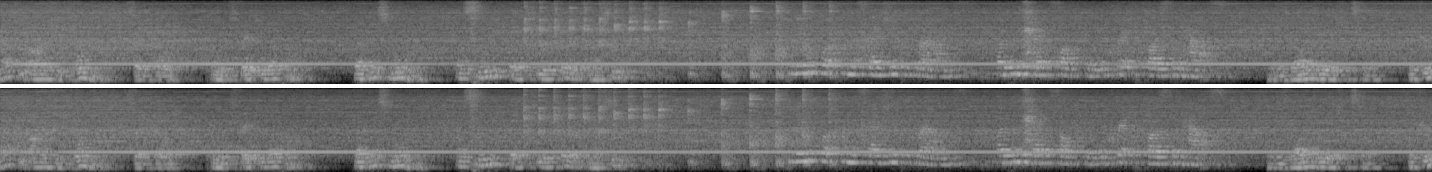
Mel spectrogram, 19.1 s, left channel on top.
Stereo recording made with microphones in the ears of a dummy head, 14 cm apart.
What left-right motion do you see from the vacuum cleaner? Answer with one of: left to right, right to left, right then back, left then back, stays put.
stays put.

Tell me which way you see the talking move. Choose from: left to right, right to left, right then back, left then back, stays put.
left to right.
